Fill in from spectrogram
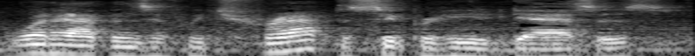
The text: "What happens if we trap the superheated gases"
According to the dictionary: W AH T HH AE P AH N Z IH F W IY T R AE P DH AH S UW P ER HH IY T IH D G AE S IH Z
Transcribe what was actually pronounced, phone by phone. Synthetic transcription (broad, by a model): W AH T HH AE P AH N Z IH F W IY T R AE P DH AH S UW P ER HH IY T IH D G AE S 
